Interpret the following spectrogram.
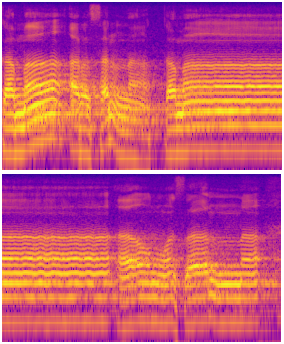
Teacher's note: Boleh dibaca kama arsalna, kama arsalna, kama nah itu mad jaiz munfasil. Ra tafkhim karena sebelum ra sukun ada fathah.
